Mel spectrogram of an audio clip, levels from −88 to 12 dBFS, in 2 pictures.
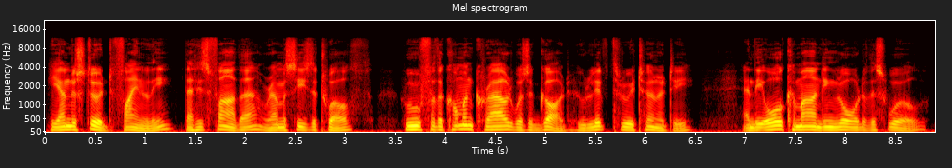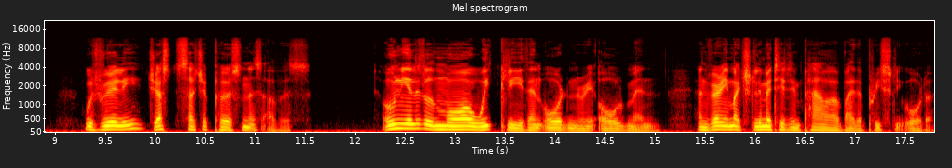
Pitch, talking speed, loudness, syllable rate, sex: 105 Hz, 190 wpm, -19 LUFS, 5.5 syllables/s, male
